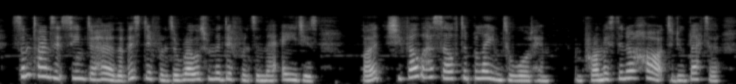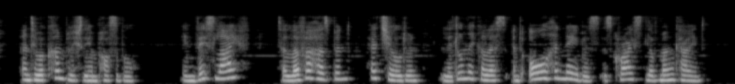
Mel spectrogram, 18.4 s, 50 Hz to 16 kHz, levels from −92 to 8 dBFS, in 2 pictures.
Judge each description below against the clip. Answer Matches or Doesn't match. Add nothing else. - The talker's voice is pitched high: Matches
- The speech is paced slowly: Doesn't match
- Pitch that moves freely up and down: Matches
